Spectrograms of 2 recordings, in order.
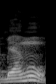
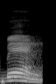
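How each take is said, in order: First: ব্যাঙু with a final u sound added; wrong ending. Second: ব্যাং ending cleanly on the ng sound, no vowel after; right ending. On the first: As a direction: say ব্যাঙু, ending the word on an extra u vowel. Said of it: "কি, কি বলি আমরা?". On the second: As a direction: say ব্যাং, closing on a nasal ng. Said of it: "তাহলে উচ্চারণ হচ্ছে শেষ পর্যন্ত উম". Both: Shown as a demonstration.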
